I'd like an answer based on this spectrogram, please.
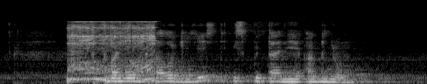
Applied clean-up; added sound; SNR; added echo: none; Screech; -2 dB; reverberation time 1.1 s.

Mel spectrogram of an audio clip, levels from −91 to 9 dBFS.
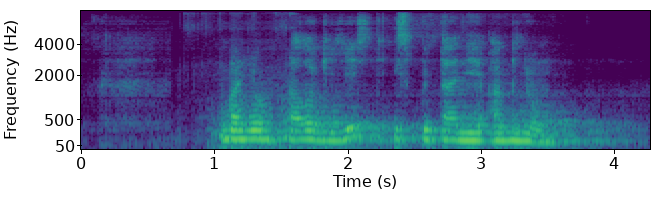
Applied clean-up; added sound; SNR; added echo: neural separator model SepFormer DNS4.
